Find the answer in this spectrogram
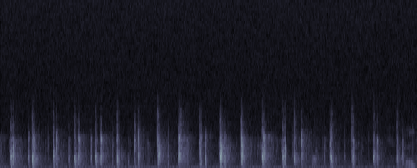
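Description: Hand clapping by a small group, sharp separate claps at an uneven pace of about six a second.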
